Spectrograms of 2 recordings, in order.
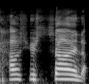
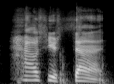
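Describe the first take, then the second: First: It is asked in a warm, caring tone. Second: It is asked in a moody, cold tone.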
